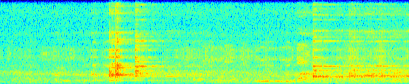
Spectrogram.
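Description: Iron weight plates clinking as one is picked up and slid onto a barbell sleeve: two metal clanks, about a second in and about three seconds in, each leaving a short ringing tone.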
